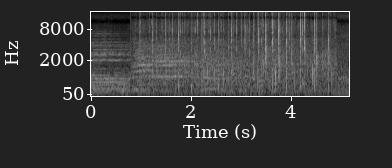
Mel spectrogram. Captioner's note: clap clap clap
